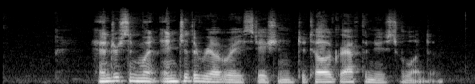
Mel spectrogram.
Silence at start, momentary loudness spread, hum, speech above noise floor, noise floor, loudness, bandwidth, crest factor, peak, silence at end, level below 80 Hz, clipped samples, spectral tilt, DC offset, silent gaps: 0.95 s; 13 LU; none; 36 dB; -49 dBFS; -14 LUFS; 13 kHz; 14 dB; 0 dBFS; 0.3 s; -46 dBFS; under 0.1%; -5.5 dB/octave; under 0.1%; none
